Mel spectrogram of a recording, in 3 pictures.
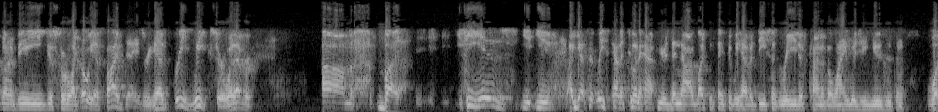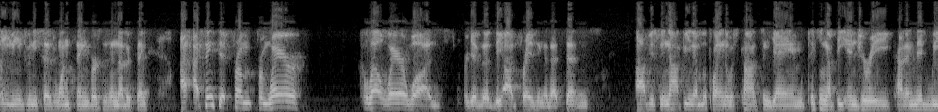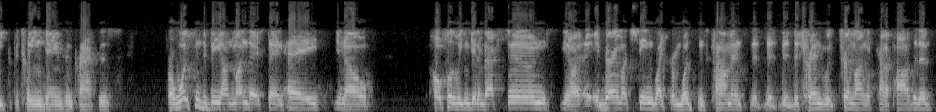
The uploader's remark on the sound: Guest line over the phone.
